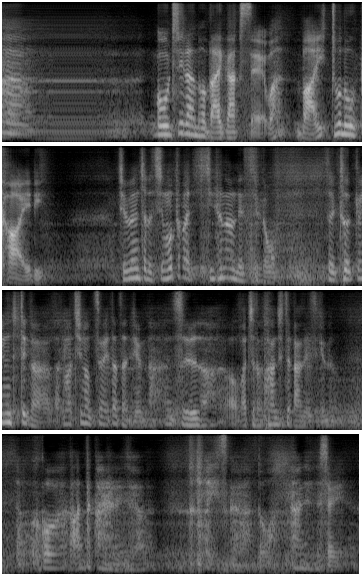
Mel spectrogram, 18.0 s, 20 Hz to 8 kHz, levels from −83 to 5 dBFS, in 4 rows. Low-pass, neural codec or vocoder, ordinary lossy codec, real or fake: none; codec, 16 kHz, about 1 kbps, DyCAST, with the encoder's durations; none; fake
